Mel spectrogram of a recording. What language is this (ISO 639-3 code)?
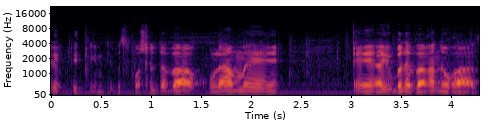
heb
